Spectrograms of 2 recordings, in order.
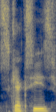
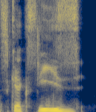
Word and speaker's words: Skeksis: So Skeksis, so they're both spelled the same, but Skeksis for singular and Skeksis, Z sound for plural.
